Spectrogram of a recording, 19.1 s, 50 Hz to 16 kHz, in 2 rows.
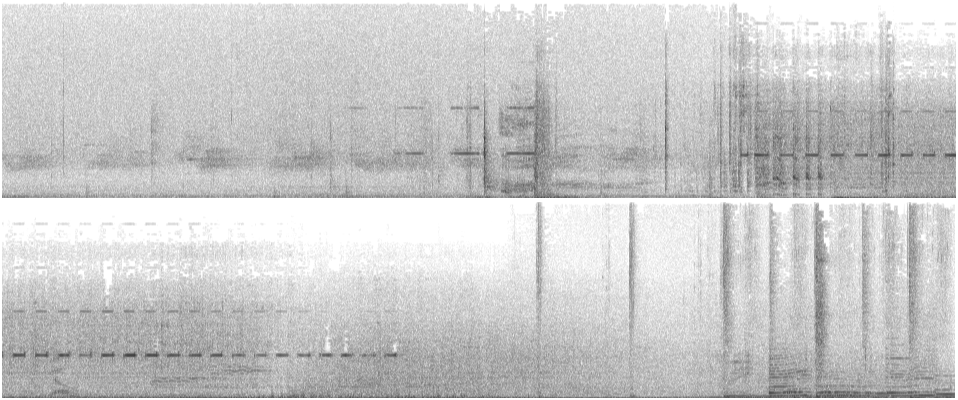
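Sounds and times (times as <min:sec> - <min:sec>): low engine rumble: 0:02.7 - 0:19.0
car warning chime beeping: 0:03.9 - 0:05.0, 0:07.4 - 0:13.7.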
